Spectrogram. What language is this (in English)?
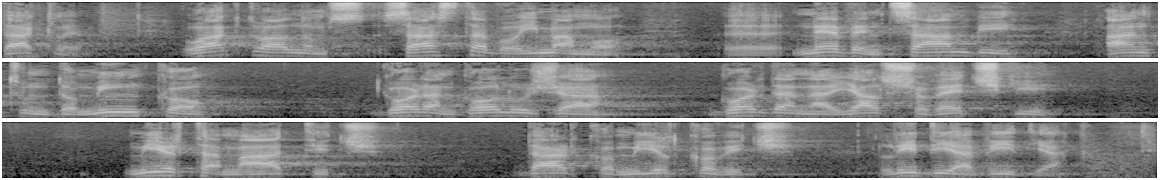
Croatian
